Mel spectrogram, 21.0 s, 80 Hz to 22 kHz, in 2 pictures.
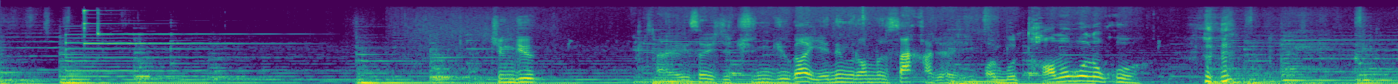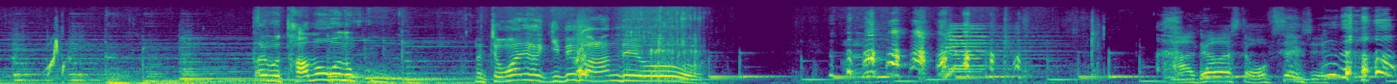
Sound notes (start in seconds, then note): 15.2 slurp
